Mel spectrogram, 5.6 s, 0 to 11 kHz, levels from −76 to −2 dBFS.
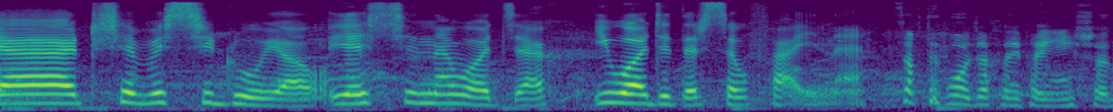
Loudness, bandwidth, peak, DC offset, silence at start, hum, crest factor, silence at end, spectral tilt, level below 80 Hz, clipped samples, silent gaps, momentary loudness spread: -21 LUFS; 10.5 kHz; -2 dBFS; under 0.1%; 0 s; none; 18 dB; 0 s; -2 dB/octave; -74 dBFS; under 0.1%; none; 14 LU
